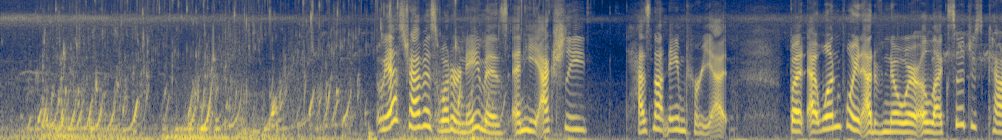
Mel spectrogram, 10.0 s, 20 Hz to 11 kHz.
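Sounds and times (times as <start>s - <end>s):
female snapping turtle blowing bubbles in water: 0.0s - 5.7s
speech: 3.8s - 10.0s.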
